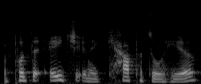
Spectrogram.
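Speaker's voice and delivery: ordinary delivery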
